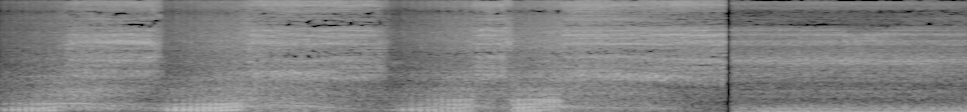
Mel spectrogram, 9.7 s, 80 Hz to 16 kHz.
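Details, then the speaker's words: Freshly built Jeep XJ 4.0L inline-six, first start: idle surges and stumbles unevenly with hissing, missing badly, then steadies and misses less; owner suspects clogged injectors clearing; rough running, misfire. "honestly it probably is those injectors but let's think it's holding itself that it's R it's missing really bad"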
